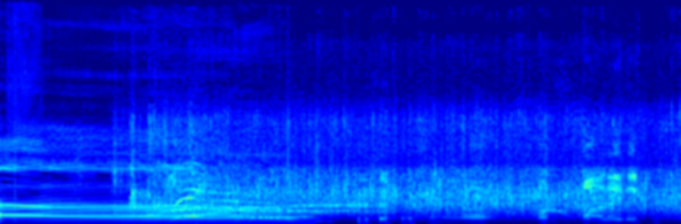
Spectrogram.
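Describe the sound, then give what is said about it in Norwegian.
An audience of a couple hundred people in the room claps and applauds steadily, a dense wash of hand claps mixed with cheering voices, loud at first with sung or shouted tones before settling into lively clapping and chatter. “Fy, ja, og så glemte jeg å nevne da, at jeg har massevis sånn av publikum bak meg eh, på rommet nå, liksom. Et par hundre oh, stykker.”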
